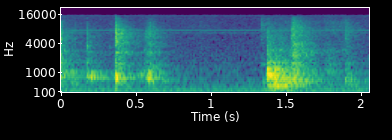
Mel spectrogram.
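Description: Kitchen utensils knocking and clattering against a glass mixing bowl while brown sugar is added: a few sharp taps, then a louder clatter about one and a half seconds in.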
